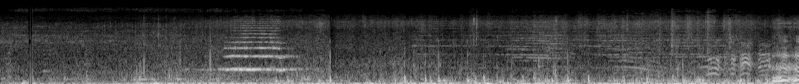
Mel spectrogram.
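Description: A bicycle rattles and clatters over bumps and roots.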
